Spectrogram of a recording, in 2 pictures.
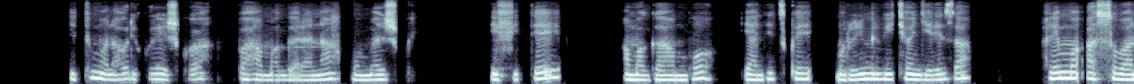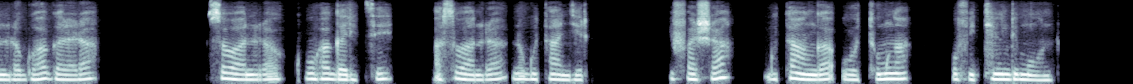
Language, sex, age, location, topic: Kinyarwanda, female, 18-24, Kigali, health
